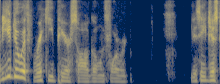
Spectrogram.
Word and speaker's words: Pearsall: It's Pearsall. I don't care. When he earns the right for me to pronounce his name correctly, I will.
